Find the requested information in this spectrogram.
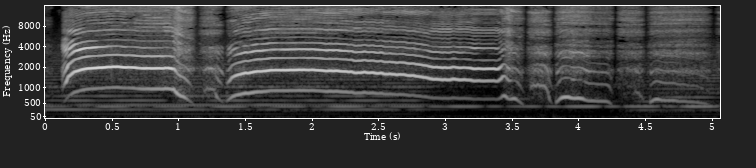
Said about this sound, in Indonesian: Si anak perempuan menjerit-jerit. Perawat berdatangan ke dalam kamar itu.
